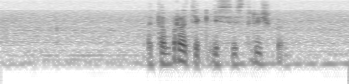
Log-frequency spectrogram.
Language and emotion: Russian, neutral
